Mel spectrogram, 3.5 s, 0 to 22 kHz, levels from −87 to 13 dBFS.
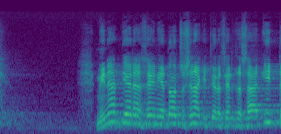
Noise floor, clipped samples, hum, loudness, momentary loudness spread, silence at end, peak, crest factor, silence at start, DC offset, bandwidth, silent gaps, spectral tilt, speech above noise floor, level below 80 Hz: -58 dBFS; under 0.1%; none; -23 LUFS; 4 LU; 0 s; -6 dBFS; 20 dB; 0 s; under 0.1%; 16 kHz; none; -2.5 dB/octave; 34 dB; -72 dBFS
